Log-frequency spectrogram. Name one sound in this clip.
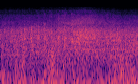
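An auto-rickshaw engine putters close by as it passes.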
